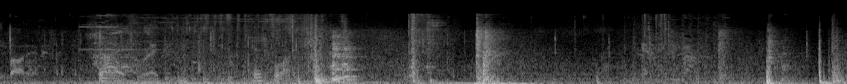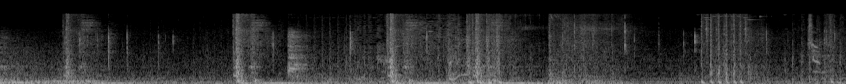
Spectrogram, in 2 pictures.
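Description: Gunshots ring out in short, sharp bursts.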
